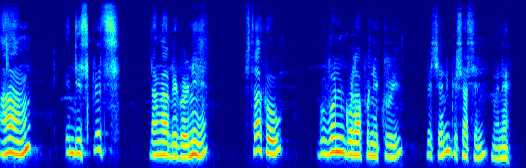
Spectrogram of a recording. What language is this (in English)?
Bodo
